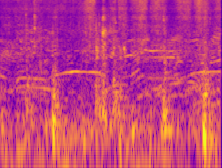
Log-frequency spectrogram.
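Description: Several distant voices talking and calling out, with wind rumbling on the microphone.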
